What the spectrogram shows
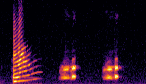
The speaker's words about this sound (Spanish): Cuando Laura estaba echando su cereal en un plato, una ranita saltó de la caja.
